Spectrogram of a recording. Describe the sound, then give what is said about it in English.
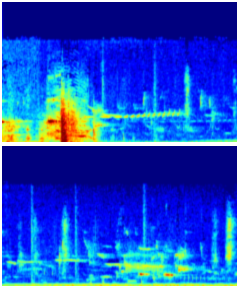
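Pecking, scratching chickens cluck and chirp, opening with a sharp, loud squawk, then a steady scatter of softer calls and tweets over a low, constant background hum, with no one speaking. “No more pecking, scratching chickens cluttering up your mind.”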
